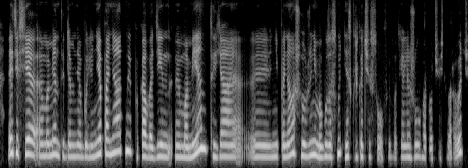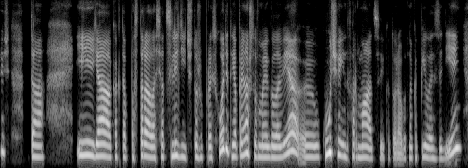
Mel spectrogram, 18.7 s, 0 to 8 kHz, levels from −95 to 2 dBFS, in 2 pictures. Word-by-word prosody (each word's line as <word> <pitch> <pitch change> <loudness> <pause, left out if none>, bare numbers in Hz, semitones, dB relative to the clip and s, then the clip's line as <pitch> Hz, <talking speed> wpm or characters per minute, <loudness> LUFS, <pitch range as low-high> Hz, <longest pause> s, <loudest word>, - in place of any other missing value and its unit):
эти 265 +1 +3
все, 255 0 -2
э, 225 -3 +2
моменты 220 +1 -1
для 205 +1 -4
меня 205 0 -3
были 200 0 -3 0.2
непонятны 295 +4 +1
пока 205 +1 0
в - - -7
один, 200 +2 -1
э, 205 0 -1
момент 220 - +3
я, 205 0 -2 0.2
э, 205 -1 -2
не 205 +1 -3
поняла 215 +7 0
что 230 -3 -3
уже 215 +2 -2
не 240 -1 +2
могу 200 +1 0
заснуть 230 +6 -2
несколько 205 0 -3
часов. 205 0 -9
И - - -12
вот 195 - -15
я 200 - -5
лежу 200 +1 -4
ворочаюсь, 185 -2 -11
ворочаюсь, 285 +1 -3 0.4
да. 200 -1 +1 0.6
И 240 - 0 0.2
я 215 -2 +6
как-то 200 -1 -4
постаралась 205 -2 +2
отследить 205 -1 0
что 205 - -3
же 190 0 -7
происходит. 270 - +1
Я 210 0 +2
поняла 235 +7 +3
что 215 - -4
в - - -7
моей 195 0 +2
голове, 220 +11 +3
э, 200 0 0
куча 255 +1 +6
информации, 195 -3 -2
которая, 90 0 -7
вот, 180 - -11
накопилась 185 -1 -3
за 170 - -5
день. 330 - +3
205 Hz, 170 wpm, -22 LUFS, 195-230 Hz, 0.6 s, я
